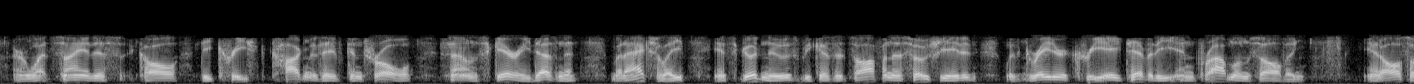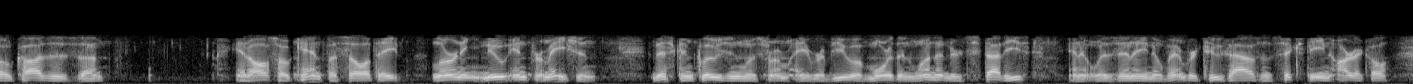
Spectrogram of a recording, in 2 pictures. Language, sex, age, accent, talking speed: English, male, 60-79, American, 125 wpm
